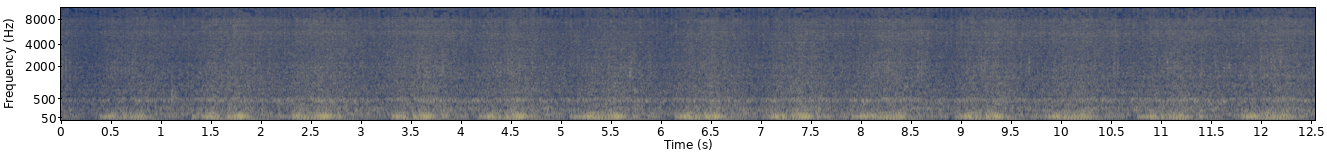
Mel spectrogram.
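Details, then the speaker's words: Engine with code P0400: idle surges and sags about once a second in an uneven lope during vacuum-leak tests (manifold pressure watched, water sprayed); the idle changed. The cause was later found to be an EGR valve stuck open. "I heard it changed idle. It did change idle."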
